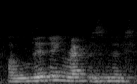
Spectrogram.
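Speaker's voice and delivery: normal talking voice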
